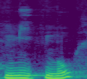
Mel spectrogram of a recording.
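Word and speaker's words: ميم: Nous ne dirons pas ma, mais nous dirons mais, donc mimou, mimou, très facile. La chose qu'il ne faudra pas oublier lorsqu'on prononce la lettre mim, c'est de la faire accompagner d'un nasillement.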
